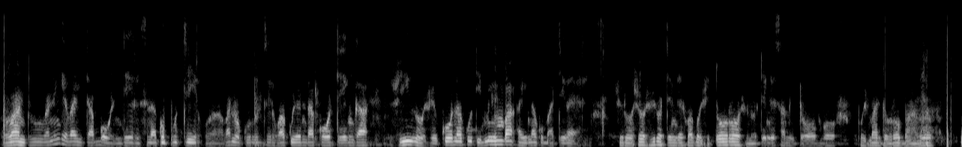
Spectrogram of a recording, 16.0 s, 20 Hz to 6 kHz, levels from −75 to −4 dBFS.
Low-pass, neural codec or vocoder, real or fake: 5.4 kHz; codec, 16 kHz, 8 kbps, FreqCodec, smaller model; fake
